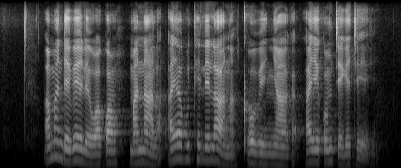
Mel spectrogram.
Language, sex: South Ndebele, male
